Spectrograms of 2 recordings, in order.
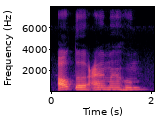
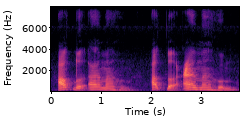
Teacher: Yang kelima, huruf ta. Ta sama dibaca memantul karena ta berharokat sukun.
